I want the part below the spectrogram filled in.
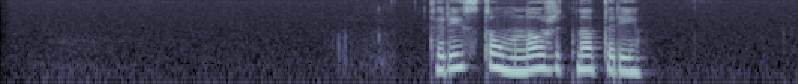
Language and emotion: Russian, neutral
